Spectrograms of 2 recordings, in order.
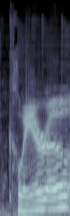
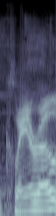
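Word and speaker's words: Clairo: me by the name is pronounced claro oh okay her real name is claire cotrill or katril okay so claro am i saying it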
